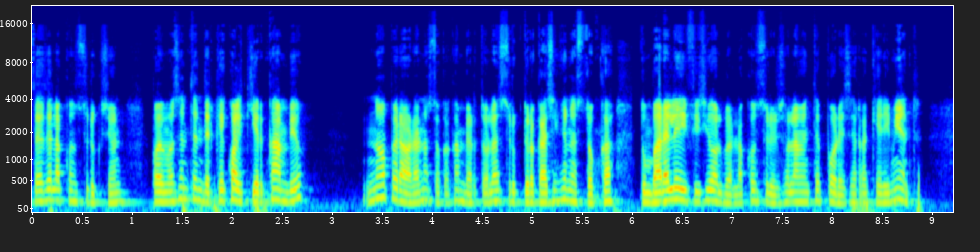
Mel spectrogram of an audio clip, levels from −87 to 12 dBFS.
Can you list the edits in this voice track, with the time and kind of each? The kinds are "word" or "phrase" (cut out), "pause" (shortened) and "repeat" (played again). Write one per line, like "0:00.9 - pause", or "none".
none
